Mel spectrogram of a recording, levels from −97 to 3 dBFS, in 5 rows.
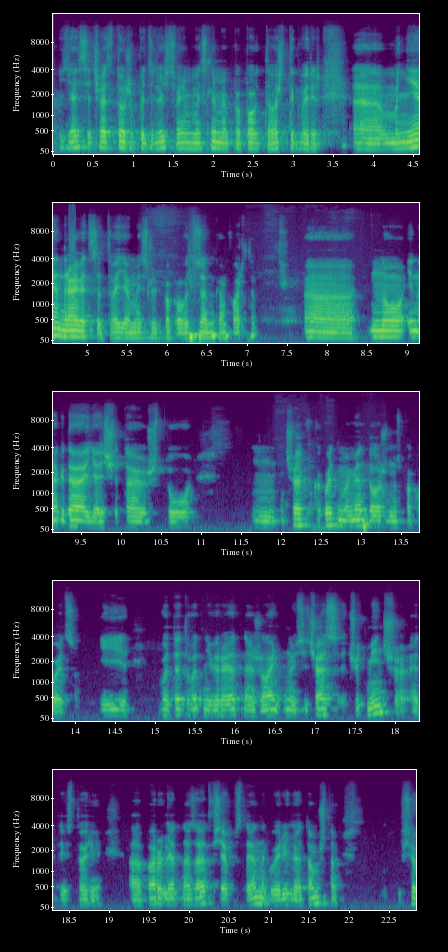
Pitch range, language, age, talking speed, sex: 100-115 Hz, Russian, 20-39, 140 wpm, male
